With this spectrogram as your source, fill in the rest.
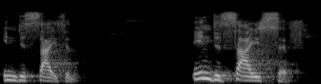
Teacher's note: the stress is on the second last syllable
